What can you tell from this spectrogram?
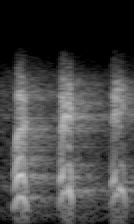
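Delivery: quick rolled shooing calls; short bursts of "hurr"; shooing noise. Retold or imitated. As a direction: imitate shooing a cat away, sharp and high. Imitates shooing the cat off.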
